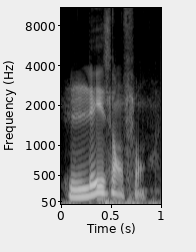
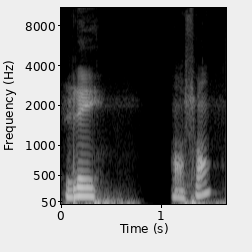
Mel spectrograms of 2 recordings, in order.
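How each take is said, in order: First: The words are linked with a z sound. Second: The words are said separately without a z sound. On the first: The speaker calls it right. "But if you do the liaison" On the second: The speaker calls it wrong. "If you don't do the liaison"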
